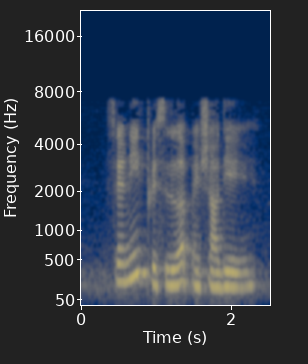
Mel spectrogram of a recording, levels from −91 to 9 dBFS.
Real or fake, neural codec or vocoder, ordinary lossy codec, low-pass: fake; codec, 24 kHz, 0.9 kbps, WavTokenizer, medium speech release version 2; none; 7.2 kHz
